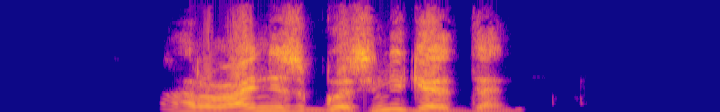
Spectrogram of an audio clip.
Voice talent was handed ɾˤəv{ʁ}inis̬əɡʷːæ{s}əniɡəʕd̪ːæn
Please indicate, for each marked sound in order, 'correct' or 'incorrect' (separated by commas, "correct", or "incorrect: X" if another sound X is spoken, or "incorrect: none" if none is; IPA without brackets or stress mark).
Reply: incorrect: ʕ, correct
